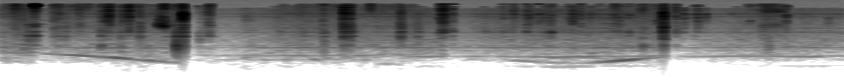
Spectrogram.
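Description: Near silence: room tone with a few faint clicks and small knocks, strongest about a second in and again near the end.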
